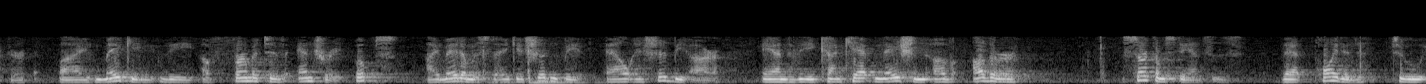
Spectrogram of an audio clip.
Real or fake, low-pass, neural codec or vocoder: real; 3.6 kHz; none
